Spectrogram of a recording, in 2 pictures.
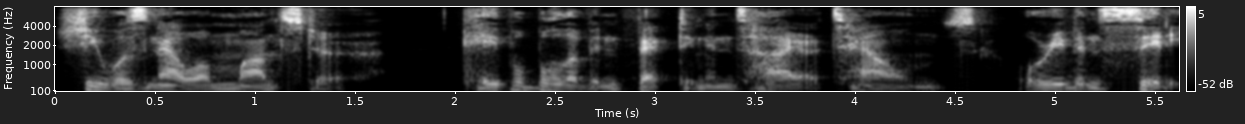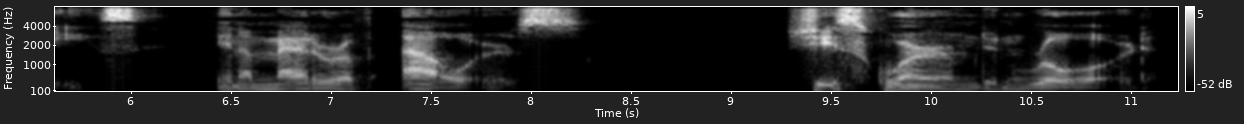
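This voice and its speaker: Male narrator for horror audio drama: very low, gravel-rough husky voice, ominous and theatrical. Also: pushed and bright. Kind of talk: scripted horror story narration.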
